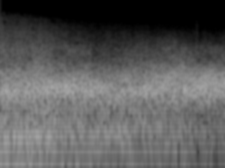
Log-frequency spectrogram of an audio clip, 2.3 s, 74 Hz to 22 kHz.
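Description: A Lexus 5.0-liter V8 engine in the revised Lexus IS roars steadily and loudly for a couple of seconds, a dense, even rumble with a harsh, broad rasp and no voices.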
